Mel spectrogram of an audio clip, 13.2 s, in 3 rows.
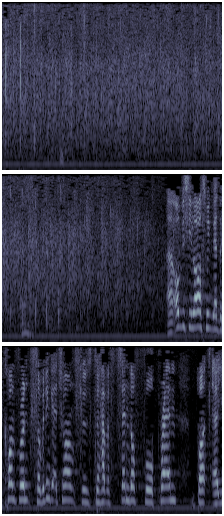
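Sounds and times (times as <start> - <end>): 
audience applause: 0.0 - 7.7
speech: 7.7 - 13.2.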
